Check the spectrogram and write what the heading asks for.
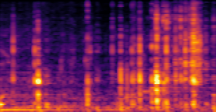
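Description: Crinkling and rustling as a hand works inside a soft travel bag's lined pockets, among its plastic-lined pouches. The sound is light and crackly and gets busier toward the end.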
